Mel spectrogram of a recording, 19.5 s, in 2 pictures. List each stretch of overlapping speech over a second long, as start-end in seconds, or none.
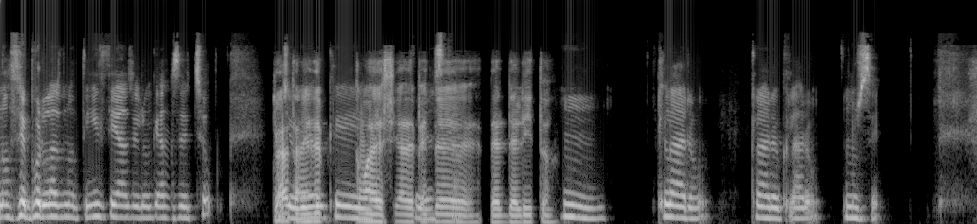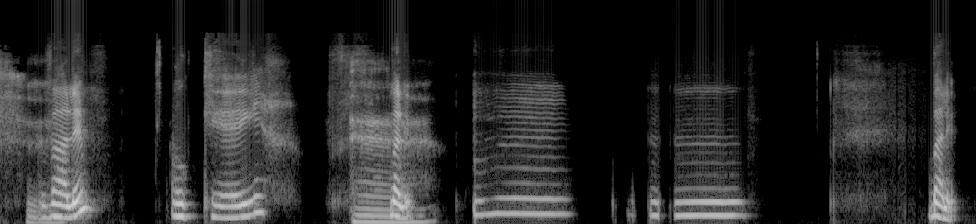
2.8-4.7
